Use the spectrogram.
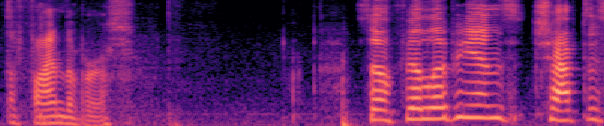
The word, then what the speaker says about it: Philippians: we're gonna go to Philippians I can't believe I used to pronounce of philipians Philippians Philippians chapter 4 verses 6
